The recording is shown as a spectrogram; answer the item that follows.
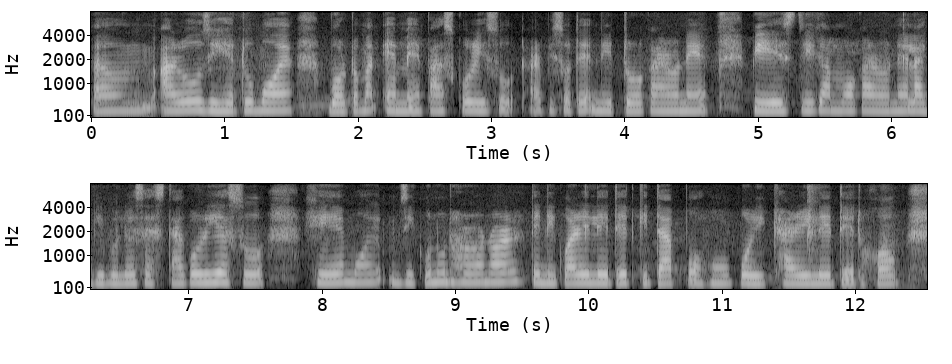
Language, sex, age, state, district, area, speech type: Assamese, female, 18-30, Assam, Majuli, urban, spontaneous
